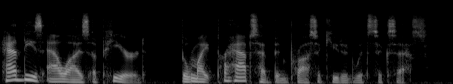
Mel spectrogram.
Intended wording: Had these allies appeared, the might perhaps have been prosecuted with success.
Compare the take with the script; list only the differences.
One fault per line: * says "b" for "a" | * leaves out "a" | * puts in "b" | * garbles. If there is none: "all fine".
all fine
